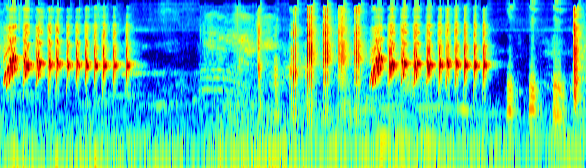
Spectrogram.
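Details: Javan myna chattering, noisy song used to prompt silent mynas to sing: rapid runs of sharp, evenly spaced clicking notes with a rising whistled start, a pause of softer mixed notes, then another fast repeated burst.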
